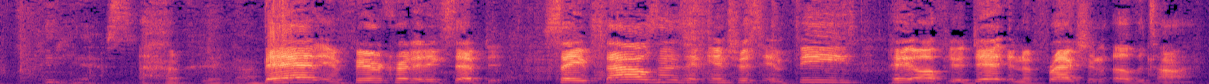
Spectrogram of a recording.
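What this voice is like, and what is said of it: Screaming, excited shouting. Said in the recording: “Why are you screaming?”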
